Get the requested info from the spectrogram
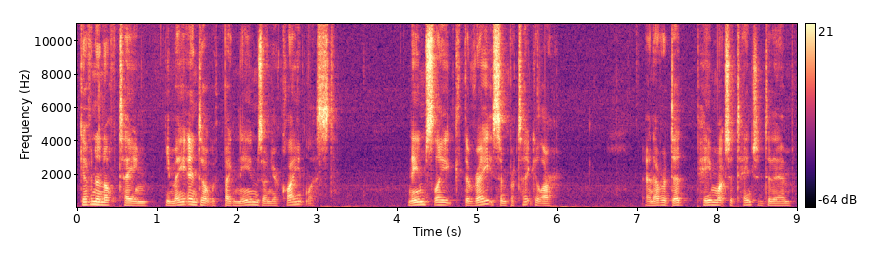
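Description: Male gamer, mid-pitched, narrating visual novel text aloud in a storytelling style. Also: moderate pace, darkish tone. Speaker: let's play co-host reading aloud.

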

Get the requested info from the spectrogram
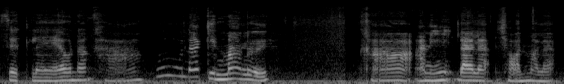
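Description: A woman's voice: lowish voice, sing-song, moderate pace, a little hiss or hum. A woman casually hosting a food vlog, talking politely and repeating her phrases as she explains. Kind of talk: casual mukbang food presentation with eating.

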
